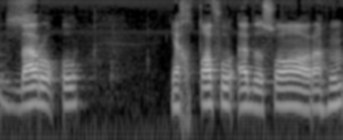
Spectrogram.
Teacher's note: And the next one, bar ra, the letter ra must be heavily pronounced because it's a fatha sound before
